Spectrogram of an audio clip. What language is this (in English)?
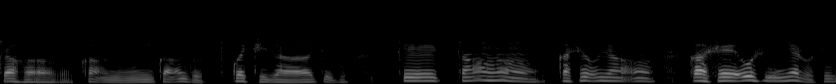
Southeastern Nochixtlán Mixtec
